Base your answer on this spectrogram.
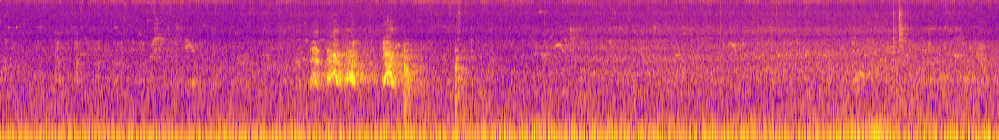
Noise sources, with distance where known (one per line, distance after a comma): person or small group talking
dog barking or whining, near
